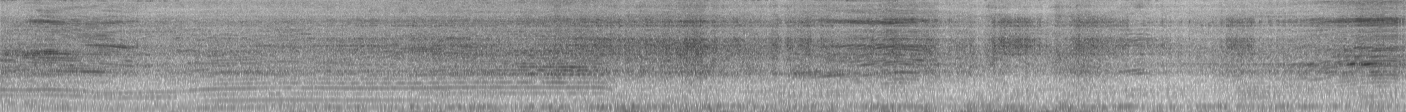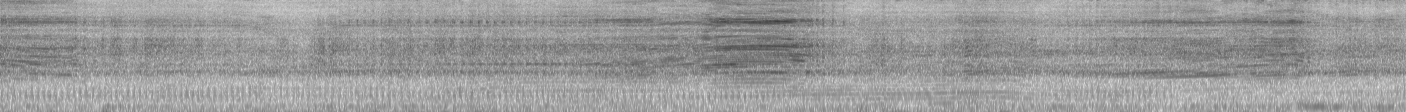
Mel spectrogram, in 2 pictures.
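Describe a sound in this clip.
A scooter engine hums and revs up close.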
